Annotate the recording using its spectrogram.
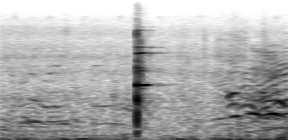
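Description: A metal bat cracks sharply against a ball.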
